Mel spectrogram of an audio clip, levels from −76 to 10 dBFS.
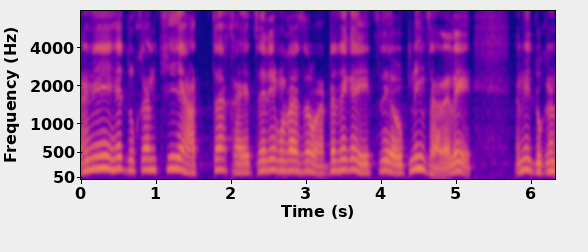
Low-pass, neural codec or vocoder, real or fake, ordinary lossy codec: none; none; real; none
